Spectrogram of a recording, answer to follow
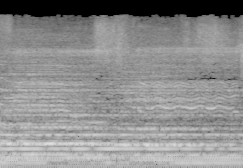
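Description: Praise-and-worship music: a choir singing long held notes over sustained chords.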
